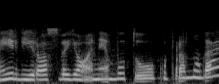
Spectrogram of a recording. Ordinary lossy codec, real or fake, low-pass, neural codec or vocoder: MP3, 32 kbps; fake; 5.4 kHz; codec, 16 kHz, 4 kbps, FreqCodec, larger model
